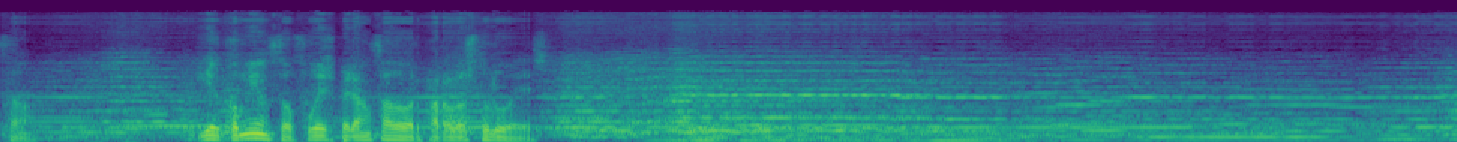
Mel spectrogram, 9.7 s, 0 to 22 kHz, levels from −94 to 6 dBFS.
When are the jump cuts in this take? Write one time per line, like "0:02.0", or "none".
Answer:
none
